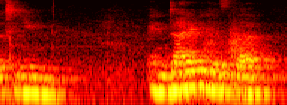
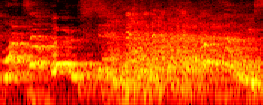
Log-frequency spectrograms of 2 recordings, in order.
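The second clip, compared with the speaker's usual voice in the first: mocking "hoose" pronounced like hoos, higher and laughing; mock Welsh accent; 11 semitones higher, slower than usual. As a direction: repeat "hoose" as a teasing Welsh accent, slow. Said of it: "his Welsh accent".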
